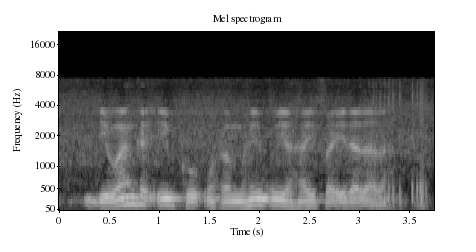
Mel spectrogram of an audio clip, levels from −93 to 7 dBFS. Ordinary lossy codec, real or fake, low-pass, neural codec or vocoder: none; real; 7.2 kHz; none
